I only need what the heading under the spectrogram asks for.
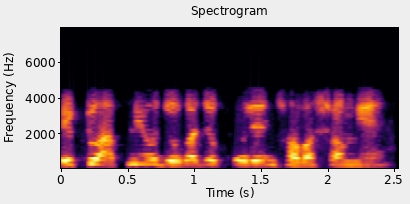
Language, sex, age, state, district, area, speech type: Bengali, female, 30-45, West Bengal, Alipurduar, rural, conversation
